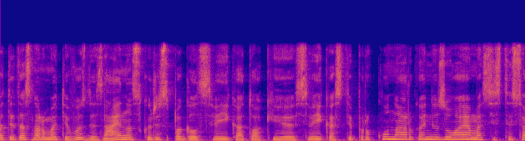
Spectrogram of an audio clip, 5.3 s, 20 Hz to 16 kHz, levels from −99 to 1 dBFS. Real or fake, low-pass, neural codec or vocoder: real; 10.8 kHz; none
